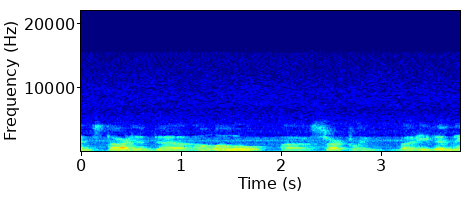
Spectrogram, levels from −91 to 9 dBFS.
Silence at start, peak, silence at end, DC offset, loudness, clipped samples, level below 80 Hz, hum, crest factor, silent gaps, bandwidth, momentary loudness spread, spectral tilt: 0 s; -18 dBFS; 0 s; under 0.1%; -34 LUFS; under 0.1%; -72 dBFS; none; 16 dB; none; 16 kHz; 12 LU; -7 dB/octave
